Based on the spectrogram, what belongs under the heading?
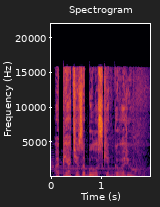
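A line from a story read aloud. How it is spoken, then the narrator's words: Sighing. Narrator (Russian): вздохнула она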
